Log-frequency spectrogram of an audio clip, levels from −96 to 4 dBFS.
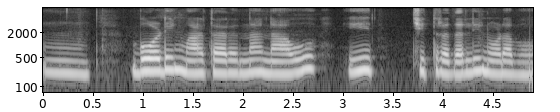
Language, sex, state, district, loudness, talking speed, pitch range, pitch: Kannada, female, Karnataka, Mysore, -18 LUFS, 100 wpm, 205-235 Hz, 220 Hz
